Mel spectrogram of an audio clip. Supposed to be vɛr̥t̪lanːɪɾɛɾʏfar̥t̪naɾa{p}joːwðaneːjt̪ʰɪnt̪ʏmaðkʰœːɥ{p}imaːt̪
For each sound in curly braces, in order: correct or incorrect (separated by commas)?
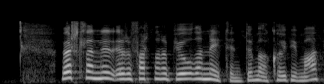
correct, correct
